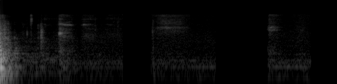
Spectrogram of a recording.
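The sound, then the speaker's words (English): A door slams shut with one loud thud at the very start, followed by a fading rattle and a couple of quieter, brief noises afterward; no one speaks. “We're just gonna ignore the fact that York slammed the door.”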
